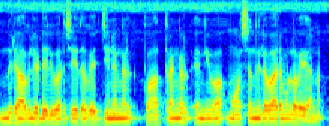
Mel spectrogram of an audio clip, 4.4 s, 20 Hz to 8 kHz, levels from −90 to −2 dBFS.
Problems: background sounds at intervals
